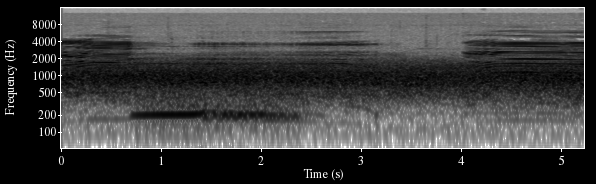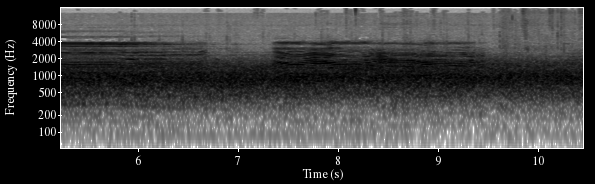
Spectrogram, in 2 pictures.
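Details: Deer calling during the October 2023 rut: three long, drawn-out, high harmonic calls, each lasting a few seconds, over a steady rushing background noise, with a short low hum near the start.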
